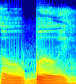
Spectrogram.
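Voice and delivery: cartoon voice spoken with lips pushed out. Showing how to pull the lips out for a Droopy voice. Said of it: "you just gotta pull your lips out like this".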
